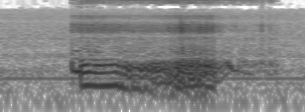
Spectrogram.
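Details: Sleeping pug snoring again: one loud, rough, buzzing breath noise of about a second.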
